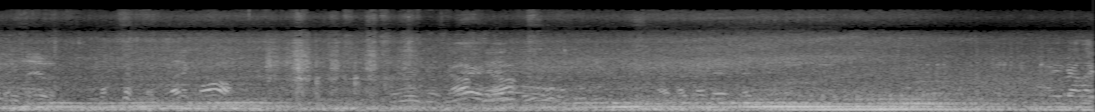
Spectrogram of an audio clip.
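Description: A Toyota Tacoma pickup's engine pulling under light throttle as the truck crawls its front wheel up a steel flex ramp. Its low rumble swells louder about six seconds in and eases off near the end.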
